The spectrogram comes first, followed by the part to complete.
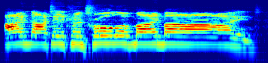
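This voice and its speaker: A gloating, mind-controlled villain from a homemade puppet show, put on by a young man. He drones his words very slowly in a high male voice, in an echoey bedroom. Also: level tone, narrow, tinny audio. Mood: blank, cold. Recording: roomy, echoey bedroom sound.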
